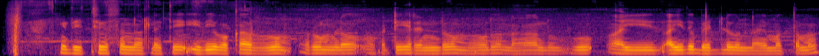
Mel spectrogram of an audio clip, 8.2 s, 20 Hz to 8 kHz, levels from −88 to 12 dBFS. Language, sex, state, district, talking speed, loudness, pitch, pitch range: Telugu, male, Andhra Pradesh, Sri Satya Sai, 115 wpm, -17 LUFS, 125 Hz, 120-130 Hz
